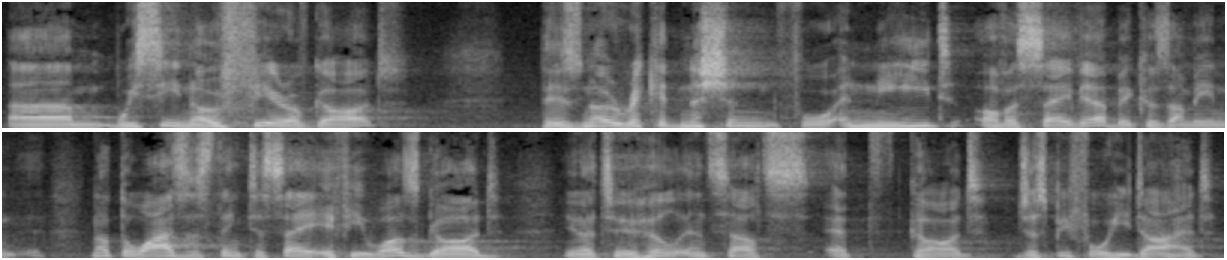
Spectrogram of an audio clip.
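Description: Male preacher, fairly high voice, conversational sermon, questions to the congregation, long church reverb. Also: fairly even intonation, normal speed.

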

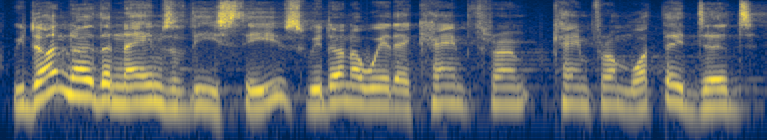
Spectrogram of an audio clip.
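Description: A man's voice: a little high, a little fast. A man preaching a sermon in a church, conversational and vivid, often asking the congregation questions. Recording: long hall reverb.

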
